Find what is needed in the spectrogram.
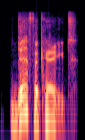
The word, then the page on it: defecate: British English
